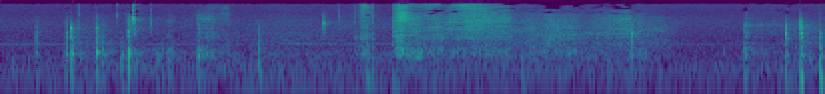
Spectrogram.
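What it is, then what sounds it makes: Wooden tree slice tapped and scratched with fingernails. Long fake nails tap and scratch a solid, roughly plate-sized round slice of natural wood with its bark edge still on. Sharp, dry clicks with almost no ring come in a quick series, broken up by a longer scratchy scraping stretch in the middle, before a few final taps.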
